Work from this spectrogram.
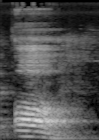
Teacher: अर्ध विवृत का मतलब जैसे अ, मुंह कितना खोला? कम खोला। अ, मुंह खोलने के आधार पे यह शब्द आया है।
